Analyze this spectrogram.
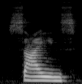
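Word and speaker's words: science: एस और सी में जो है सी साइलेंट रहता है जब साइंस की स्पेलिंग पढ़ी जाती है। साइंस ठीक है?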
